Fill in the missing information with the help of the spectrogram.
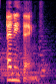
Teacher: It is a three-syllable word. Stress is on the first syllable.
